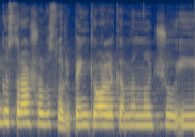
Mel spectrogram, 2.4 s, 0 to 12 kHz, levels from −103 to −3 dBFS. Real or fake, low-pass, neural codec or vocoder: real; 10.8 kHz; none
